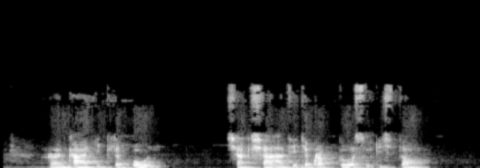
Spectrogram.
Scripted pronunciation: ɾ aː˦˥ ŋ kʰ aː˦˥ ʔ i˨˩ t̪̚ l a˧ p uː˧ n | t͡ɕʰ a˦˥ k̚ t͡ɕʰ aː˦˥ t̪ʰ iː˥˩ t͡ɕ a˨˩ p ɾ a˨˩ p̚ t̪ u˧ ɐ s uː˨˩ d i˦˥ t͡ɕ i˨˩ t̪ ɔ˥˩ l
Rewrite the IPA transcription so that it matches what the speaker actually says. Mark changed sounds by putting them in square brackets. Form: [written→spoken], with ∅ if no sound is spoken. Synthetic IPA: ɾ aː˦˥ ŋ kʰ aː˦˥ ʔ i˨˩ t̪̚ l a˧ p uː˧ n | t͡ɕʰ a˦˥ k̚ t͡ɕʰ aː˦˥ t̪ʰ iː˥˩ t͡ɕ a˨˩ p ɾ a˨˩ p̚ t̪ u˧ ɐ s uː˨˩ d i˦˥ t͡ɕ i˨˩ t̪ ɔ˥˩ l

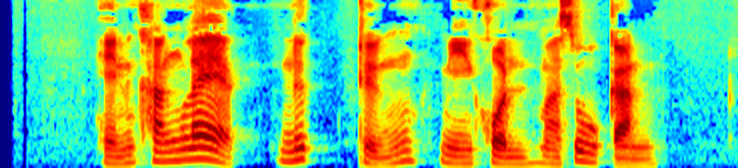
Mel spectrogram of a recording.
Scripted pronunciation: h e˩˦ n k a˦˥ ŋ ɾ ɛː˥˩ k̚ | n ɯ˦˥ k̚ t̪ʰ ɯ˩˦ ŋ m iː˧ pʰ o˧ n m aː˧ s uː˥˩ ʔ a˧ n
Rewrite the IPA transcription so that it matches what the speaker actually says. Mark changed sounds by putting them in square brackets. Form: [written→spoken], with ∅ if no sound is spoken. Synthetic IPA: h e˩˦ n [k→kʰ] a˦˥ ŋ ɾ ɛː˥˩ k̚ | n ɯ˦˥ k̚ t̪ʰ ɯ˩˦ ŋ m iː˧ [pʰ→kʰ] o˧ n m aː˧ s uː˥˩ [ʔ→k] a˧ n

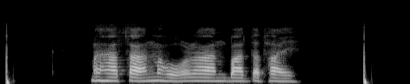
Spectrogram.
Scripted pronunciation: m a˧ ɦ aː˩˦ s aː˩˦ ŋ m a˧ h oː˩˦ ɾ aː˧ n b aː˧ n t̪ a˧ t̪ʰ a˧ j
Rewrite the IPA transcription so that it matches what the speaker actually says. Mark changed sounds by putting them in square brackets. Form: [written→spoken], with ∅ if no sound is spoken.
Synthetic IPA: m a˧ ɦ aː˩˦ s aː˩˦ [ŋ→n] m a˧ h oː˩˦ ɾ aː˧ n b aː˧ n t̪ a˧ t̪ʰ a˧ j

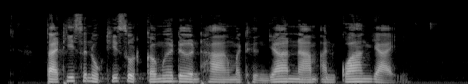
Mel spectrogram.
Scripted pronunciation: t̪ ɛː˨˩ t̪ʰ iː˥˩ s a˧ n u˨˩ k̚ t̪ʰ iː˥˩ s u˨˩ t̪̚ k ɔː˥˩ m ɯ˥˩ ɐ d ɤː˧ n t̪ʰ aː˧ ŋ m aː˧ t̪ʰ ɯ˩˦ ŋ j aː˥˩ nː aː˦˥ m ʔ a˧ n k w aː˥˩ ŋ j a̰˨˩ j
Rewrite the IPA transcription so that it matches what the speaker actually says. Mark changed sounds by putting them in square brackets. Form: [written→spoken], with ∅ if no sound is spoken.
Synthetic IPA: t̪ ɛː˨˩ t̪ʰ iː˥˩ s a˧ n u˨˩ k̚ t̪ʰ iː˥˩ s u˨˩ t̪̚ k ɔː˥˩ m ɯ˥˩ ɐ d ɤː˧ n t̪ʰ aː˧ ŋ m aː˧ t̪ʰ ɯ˩˦ ŋ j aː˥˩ nː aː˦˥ m ʔ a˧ n k w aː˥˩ ŋ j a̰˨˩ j

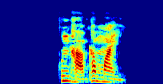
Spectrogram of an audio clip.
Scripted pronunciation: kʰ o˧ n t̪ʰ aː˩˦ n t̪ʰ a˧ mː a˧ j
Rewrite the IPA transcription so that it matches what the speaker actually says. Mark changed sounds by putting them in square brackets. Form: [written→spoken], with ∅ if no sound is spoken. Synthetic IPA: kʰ [o˧→u˧] n t̪ʰ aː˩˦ [n→m] t̪ʰ a˧ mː a˧ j

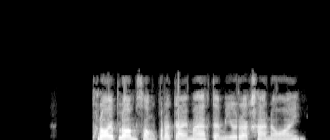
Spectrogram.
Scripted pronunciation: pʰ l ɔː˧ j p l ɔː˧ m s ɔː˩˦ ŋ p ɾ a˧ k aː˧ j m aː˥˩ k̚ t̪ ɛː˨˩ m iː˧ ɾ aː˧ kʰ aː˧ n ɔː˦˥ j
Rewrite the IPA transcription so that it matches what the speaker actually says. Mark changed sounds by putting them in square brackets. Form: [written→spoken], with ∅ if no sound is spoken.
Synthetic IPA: pʰ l ɔː˧ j p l ɔː˧ m s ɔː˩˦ ŋ p ɾ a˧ k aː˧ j m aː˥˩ k̚ t̪ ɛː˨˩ m iː˧ ɾ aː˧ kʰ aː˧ n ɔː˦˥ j

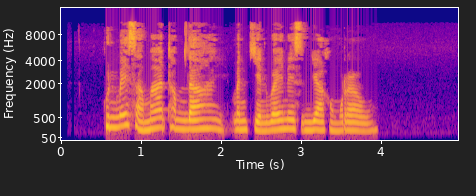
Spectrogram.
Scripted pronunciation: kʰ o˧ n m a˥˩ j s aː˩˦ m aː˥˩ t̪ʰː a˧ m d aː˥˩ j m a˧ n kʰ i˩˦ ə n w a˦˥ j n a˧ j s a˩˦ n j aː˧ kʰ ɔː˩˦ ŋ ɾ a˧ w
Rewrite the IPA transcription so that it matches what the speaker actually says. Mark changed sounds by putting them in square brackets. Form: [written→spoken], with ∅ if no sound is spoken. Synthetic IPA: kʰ [o˧→u˧] n m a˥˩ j s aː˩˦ m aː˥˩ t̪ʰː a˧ m d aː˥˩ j m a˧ n kʰ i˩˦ ə n w a˦˥ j n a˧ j s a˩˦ n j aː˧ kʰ ɔː˩˦ ŋ ɾ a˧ w

